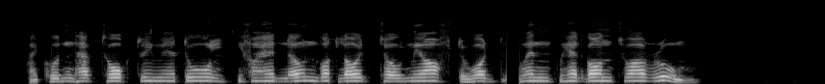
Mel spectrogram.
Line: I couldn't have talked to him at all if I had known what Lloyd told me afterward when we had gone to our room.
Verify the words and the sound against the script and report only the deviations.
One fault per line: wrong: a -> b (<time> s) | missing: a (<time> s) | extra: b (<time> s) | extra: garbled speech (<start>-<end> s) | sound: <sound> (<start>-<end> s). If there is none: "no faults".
no faults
